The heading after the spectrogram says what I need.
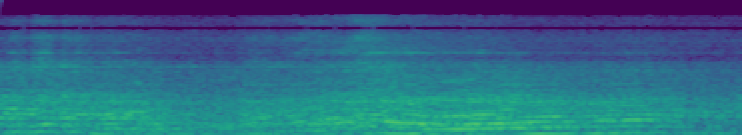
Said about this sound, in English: That's not a motorbike. That's an e-bike.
